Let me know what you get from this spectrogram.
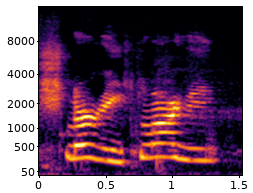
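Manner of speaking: slurred, garbled frog puppet voice. Asked to do Hermit the Crog, the speaker gives it a try: Kermit the Frog having a stroke. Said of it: "It's pretty much Kermit the Frog, but he's having a stroke".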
